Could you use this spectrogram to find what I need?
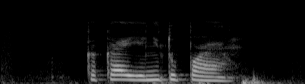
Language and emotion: Russian, angry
